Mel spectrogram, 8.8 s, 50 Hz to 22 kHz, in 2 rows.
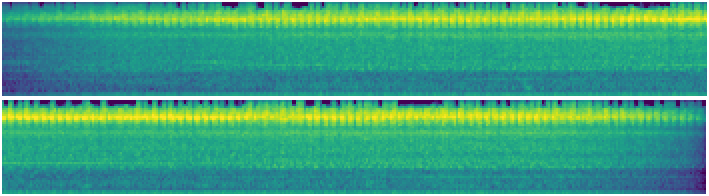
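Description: A running 2008 Infiniti FX35 engine idles steadily with its accessory belts, giving a continuous close hum with a high, sustained squeal-like tone above it, loud and even throughout with no talking.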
